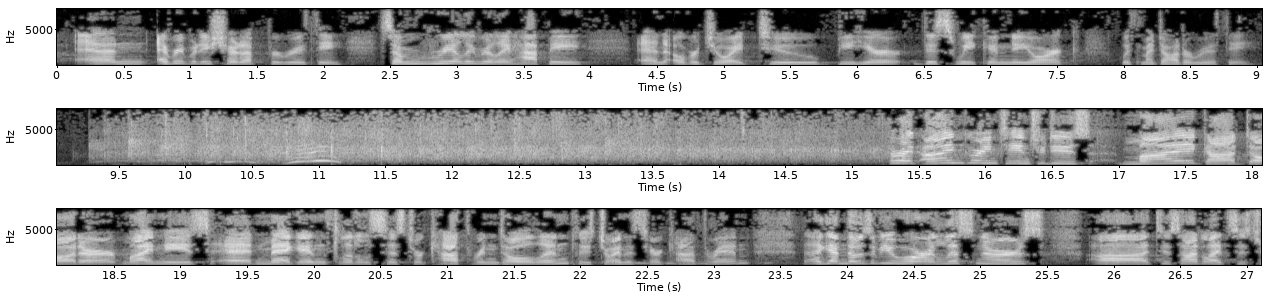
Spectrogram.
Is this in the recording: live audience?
yes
